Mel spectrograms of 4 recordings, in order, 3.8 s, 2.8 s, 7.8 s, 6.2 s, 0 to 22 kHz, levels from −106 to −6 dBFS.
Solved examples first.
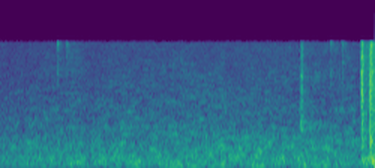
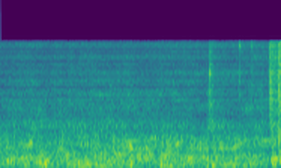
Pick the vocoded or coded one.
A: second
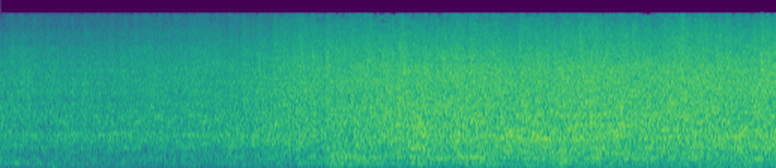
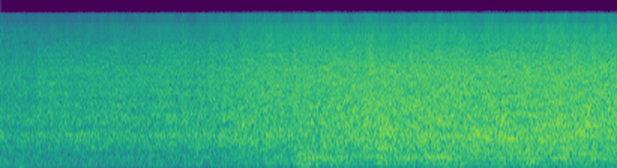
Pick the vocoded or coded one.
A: second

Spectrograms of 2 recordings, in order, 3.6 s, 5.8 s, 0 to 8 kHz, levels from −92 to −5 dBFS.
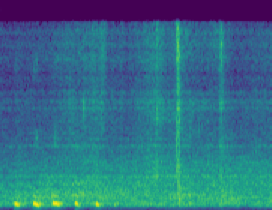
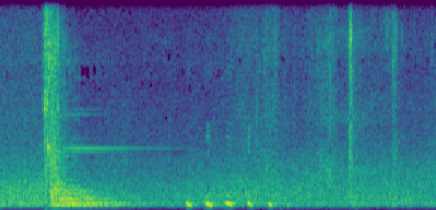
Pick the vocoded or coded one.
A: first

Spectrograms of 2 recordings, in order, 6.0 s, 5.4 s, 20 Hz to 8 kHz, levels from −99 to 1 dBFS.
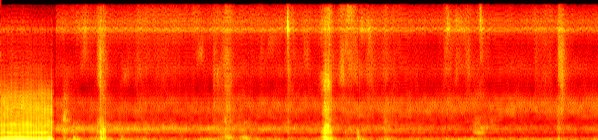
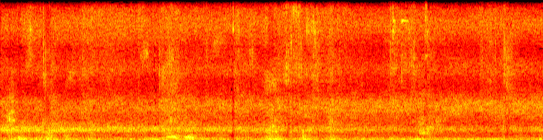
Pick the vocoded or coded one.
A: first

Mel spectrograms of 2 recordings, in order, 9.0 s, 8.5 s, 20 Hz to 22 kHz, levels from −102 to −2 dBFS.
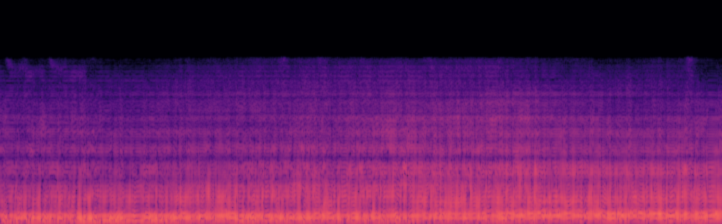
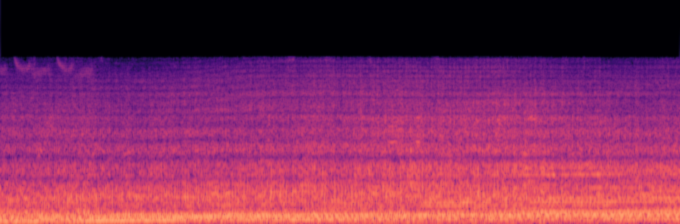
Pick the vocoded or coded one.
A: first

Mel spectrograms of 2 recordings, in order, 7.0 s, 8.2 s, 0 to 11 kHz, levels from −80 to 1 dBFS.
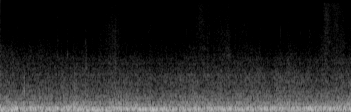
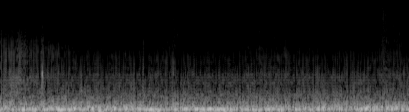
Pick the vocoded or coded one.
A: second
